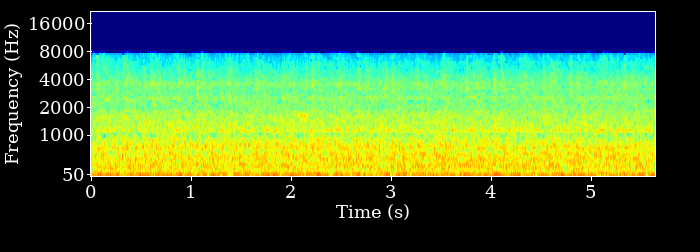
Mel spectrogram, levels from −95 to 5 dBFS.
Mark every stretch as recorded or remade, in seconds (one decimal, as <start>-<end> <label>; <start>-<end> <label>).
0.0-1.1 recorded; 1.1-3.7 remade; 3.7-4.3 recorded; 4.3-5.6 remade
